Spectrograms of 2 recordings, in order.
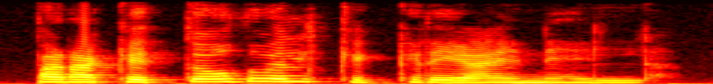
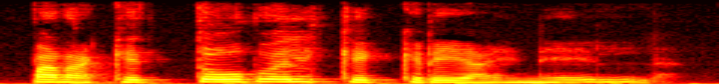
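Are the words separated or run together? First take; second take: run together; run together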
